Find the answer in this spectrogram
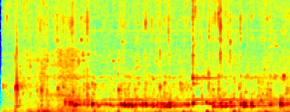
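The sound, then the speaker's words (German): Rosé wine is poured into a glass in a steady, gurgling stream, with continuous bubbling splashes and wet trickling, fairly loud and heard alone. “so, ich fülle mal ein.”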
